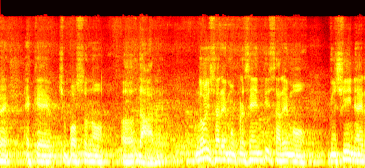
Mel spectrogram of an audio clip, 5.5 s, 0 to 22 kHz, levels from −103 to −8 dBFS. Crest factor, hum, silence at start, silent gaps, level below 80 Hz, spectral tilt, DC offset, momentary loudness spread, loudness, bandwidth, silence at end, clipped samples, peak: 10 dB; none; 0 s; none; -30 dBFS; -6 dB/octave; under 0.1%; 6 LU; -11 LUFS; 16 kHz; 0 s; under 0.1%; 0 dBFS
